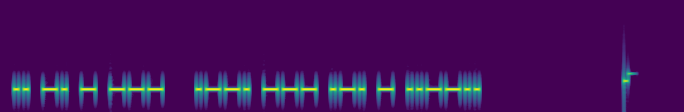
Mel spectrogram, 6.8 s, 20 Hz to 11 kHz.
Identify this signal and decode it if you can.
Morse code, heard as a keyed tone, about 25 wpm, 700 Hz. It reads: INTO PORT?
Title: Sentences from Top 1000 Words - Review Part 5 - 25wpm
